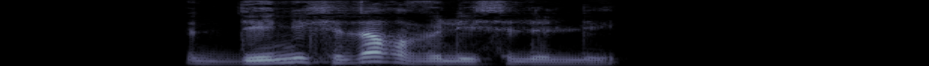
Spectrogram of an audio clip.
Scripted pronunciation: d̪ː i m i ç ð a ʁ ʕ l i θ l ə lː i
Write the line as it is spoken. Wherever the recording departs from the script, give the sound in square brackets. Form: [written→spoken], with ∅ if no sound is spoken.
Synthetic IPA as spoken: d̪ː i [m→n] i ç ð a ʁ [ʕ→v] l i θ l ə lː i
